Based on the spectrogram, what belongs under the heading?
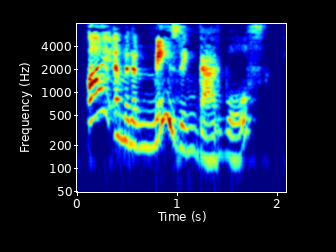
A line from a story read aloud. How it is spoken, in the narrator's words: he snaps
